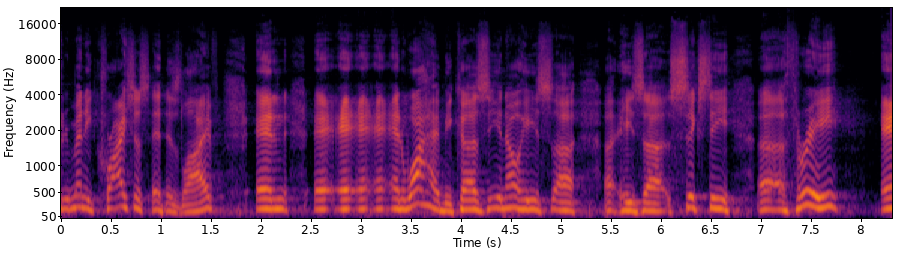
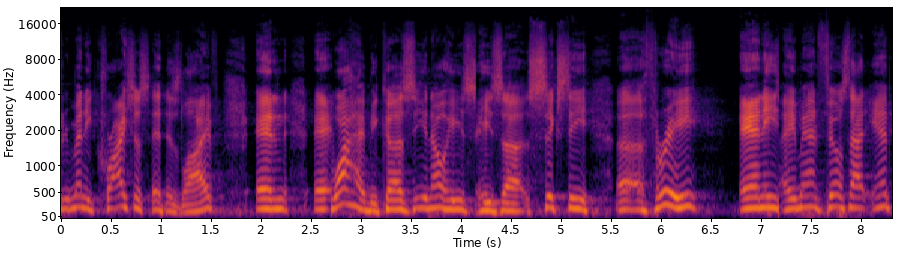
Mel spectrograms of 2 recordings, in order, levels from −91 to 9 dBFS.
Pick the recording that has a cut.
second; 3 cuts; at 2.7 s, 4.1 s, 7.2 s

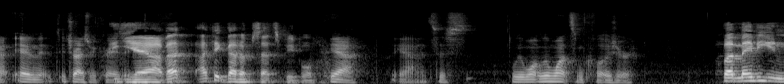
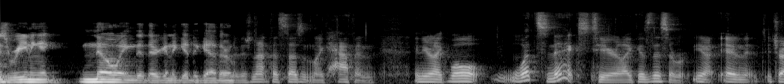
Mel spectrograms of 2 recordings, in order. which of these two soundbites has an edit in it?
second; 1 cut; at 2.3 s

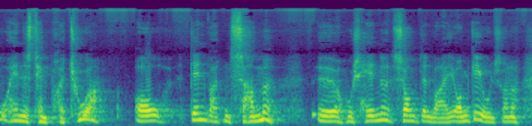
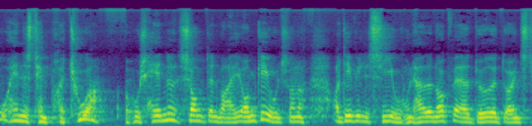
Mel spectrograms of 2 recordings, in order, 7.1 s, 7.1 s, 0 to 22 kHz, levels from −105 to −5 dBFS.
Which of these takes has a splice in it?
second; 1 cut; at 1.7 s

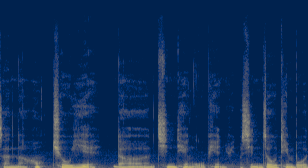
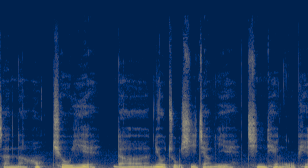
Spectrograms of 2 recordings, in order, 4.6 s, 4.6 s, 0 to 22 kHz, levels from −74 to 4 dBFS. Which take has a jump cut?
first; 2 cuts; at 2.3 s, 3.6 s

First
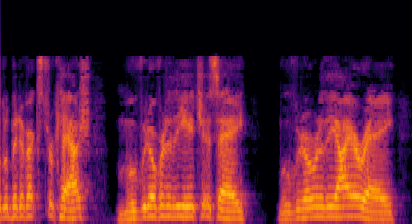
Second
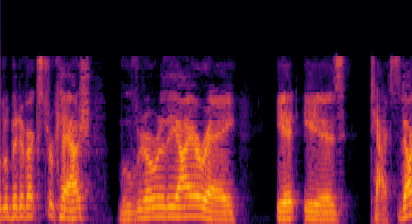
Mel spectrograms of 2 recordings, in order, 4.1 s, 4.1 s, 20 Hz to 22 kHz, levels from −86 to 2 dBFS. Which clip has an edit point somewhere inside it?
second; 1 cut; at 1.1 s

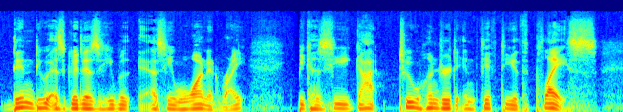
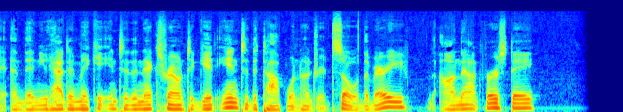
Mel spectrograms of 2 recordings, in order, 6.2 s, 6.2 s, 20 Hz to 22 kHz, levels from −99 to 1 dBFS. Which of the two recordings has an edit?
second; 1 cut; at 4.4 s

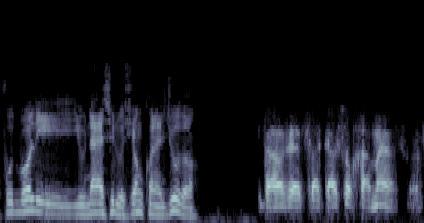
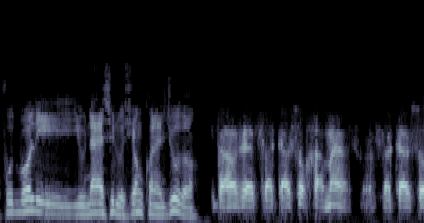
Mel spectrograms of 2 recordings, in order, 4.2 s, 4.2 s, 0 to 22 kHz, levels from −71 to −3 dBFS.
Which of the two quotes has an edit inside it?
second; 1 cut; at 2.1 s

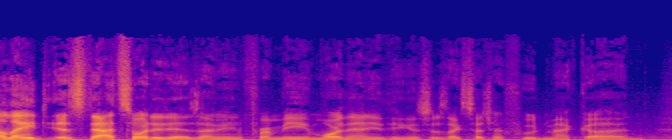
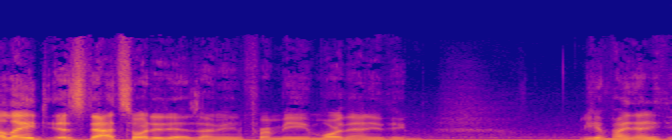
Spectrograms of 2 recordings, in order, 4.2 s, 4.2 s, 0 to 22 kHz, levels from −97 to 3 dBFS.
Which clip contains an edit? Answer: second; 1 cut; at 2.5 s

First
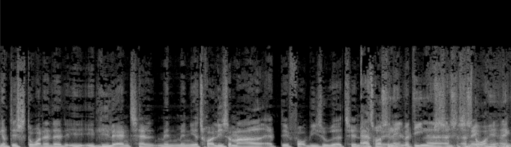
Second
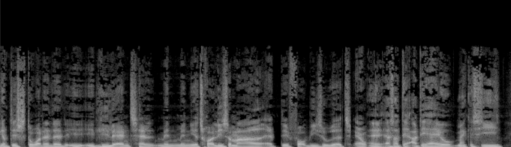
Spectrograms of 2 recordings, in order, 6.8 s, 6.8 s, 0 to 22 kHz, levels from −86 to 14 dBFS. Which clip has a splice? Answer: second; 1 cut; at 4.7 s

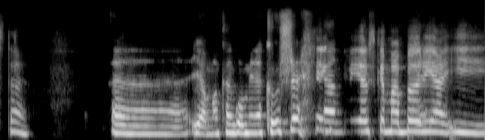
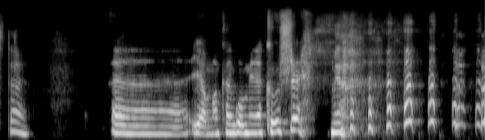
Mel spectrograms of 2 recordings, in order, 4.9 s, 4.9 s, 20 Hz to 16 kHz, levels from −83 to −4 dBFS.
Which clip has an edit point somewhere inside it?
first; 1 cut; at 3.2 s

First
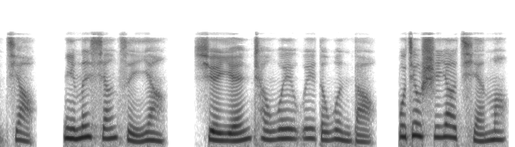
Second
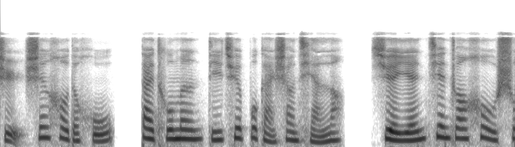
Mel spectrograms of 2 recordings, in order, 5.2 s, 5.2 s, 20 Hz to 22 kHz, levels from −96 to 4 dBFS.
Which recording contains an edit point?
first; 1 cut; at 2.5 s

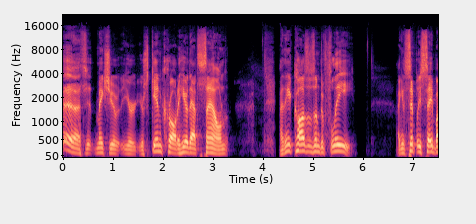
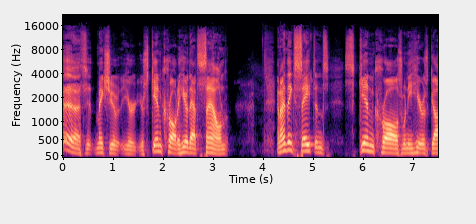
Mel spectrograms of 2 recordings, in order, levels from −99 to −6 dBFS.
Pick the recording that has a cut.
first; 1 cut; at 4.2 s

